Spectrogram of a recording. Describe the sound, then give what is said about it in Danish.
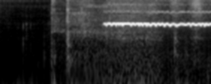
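A long, steady, shrill whistle blast begins after a couple of soft thumps and holds at a constant pitch until the end, loud over a faint background hiss. “Det var efter fløjtet, men du må ja, godt lige ja, bare komme jeg, med.”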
